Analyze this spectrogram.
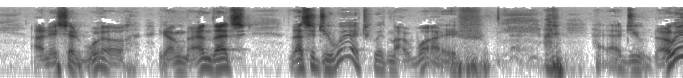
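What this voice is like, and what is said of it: Usual voice. Nothing is said of it.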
